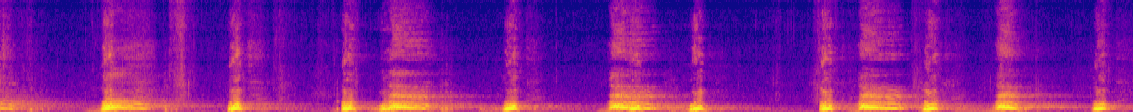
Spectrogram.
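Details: A Pitbull and a Beagle–Basset Hound mix bark back and forth at an irregular pace, roughly one bark a second: some short and clipped, others stretching into longer, rougher, howl-like barks.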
